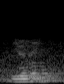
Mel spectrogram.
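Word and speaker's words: Jung: العبارة الأولى للعالم الفرنسي لعالم النفس عفوا الشهير بالعربي تكتب يونا. أنا أحتمل مثلا أنها يونج مثلا تنطق بالإنجليزية وكتب هو من أشهر تلاميذ فرويد يونج.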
